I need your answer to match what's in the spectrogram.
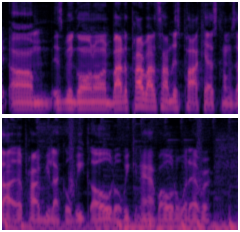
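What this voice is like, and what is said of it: Tired, weary-sounding voice. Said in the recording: “I'm very exhausted from it ... That's why my voice sounds like this. Because I'm about over it.”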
